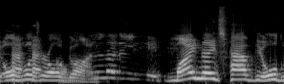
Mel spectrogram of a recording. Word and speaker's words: fleur-de-lis: Fleur-de-Lis. Fleur-de-Lis. The Fleur-de-Lis. Fleur-de-lis. Fleur-de-Lis. Fleur-de-lis. It has the tray. So axes, Fleur-de-Lis, and a bunch of other things, but not the old ones are all gone. Fleur-de-lis.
